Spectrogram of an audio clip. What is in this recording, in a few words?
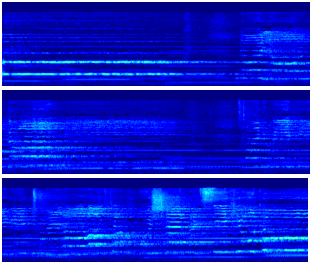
carols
